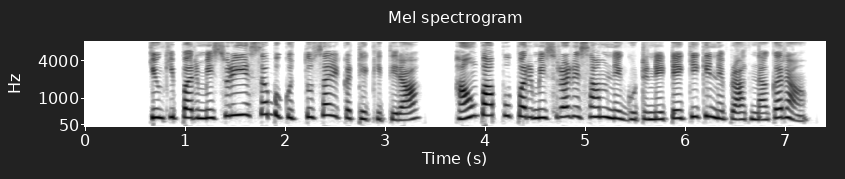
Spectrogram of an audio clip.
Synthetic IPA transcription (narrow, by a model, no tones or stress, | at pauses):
kjũːkipɐɾmeːsɾeesɐbkʊt͡ʃʰt̪ʊsaɾekɐʈʰekɪt̪ɪɾa | ɦãːũbaːpupɐɾmeːsɾaɾesaːmneɡʱʊʈneʈeːkikɪnepɾaːɾt̪ʰənakɐɾãː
